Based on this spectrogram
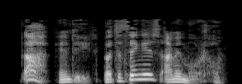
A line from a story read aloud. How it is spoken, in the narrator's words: Magnus said cheerfully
